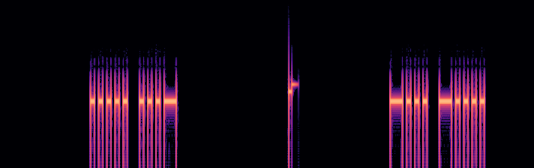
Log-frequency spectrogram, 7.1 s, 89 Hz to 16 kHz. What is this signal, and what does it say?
Morse code, heard as a keyed tone, about 22 wpm, 700 Hz. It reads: 5 V B 6
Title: Two Challenging Letter-Number Combinations 22wpm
